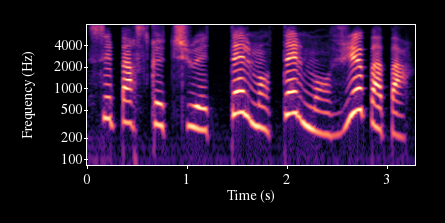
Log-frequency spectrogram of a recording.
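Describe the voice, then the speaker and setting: A performer voicing a cheerful, excitable little girl pig in a children's cartoon, with an eager, bubbly, childlike manner. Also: high-pitched, moderate pace, no echo, exaggerated voice. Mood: earnest, playful.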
